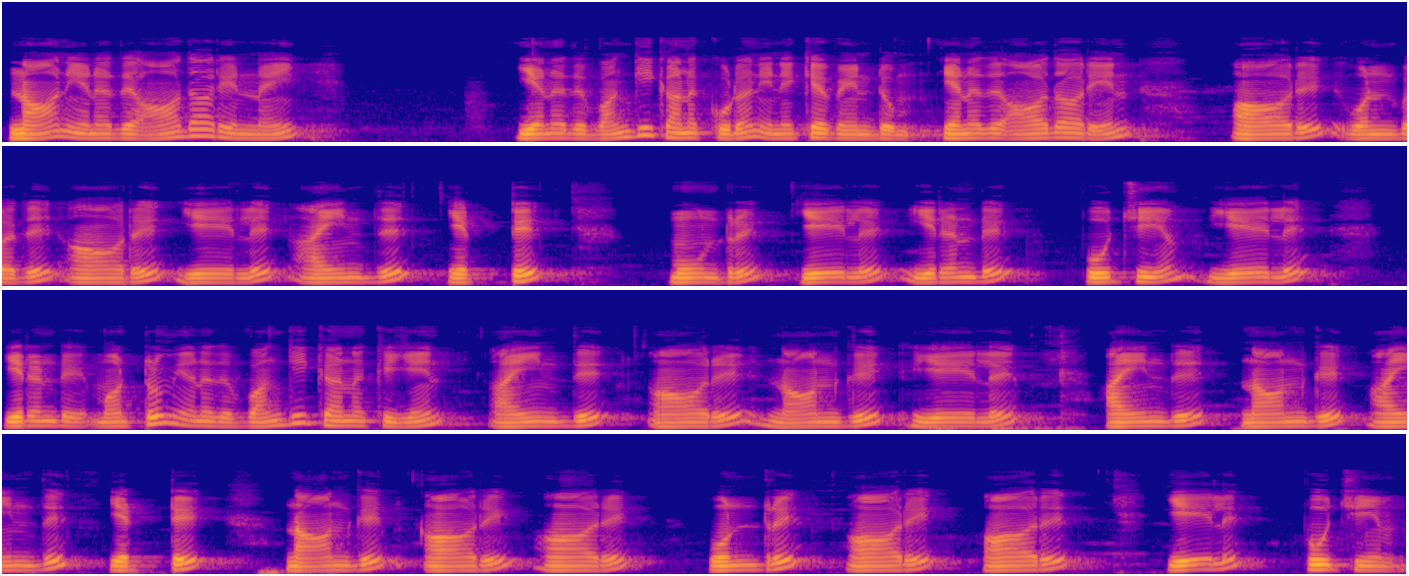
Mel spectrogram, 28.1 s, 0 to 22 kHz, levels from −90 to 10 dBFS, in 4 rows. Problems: none marked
